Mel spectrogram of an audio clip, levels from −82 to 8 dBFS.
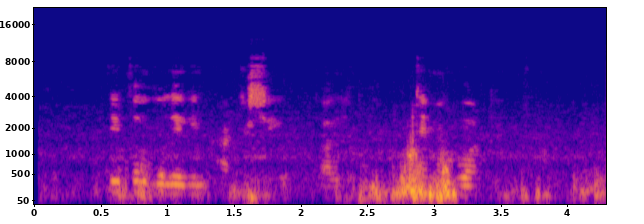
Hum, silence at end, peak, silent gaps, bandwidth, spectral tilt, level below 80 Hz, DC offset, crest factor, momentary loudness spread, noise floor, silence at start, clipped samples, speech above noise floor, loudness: none; 0 s; -2 dBFS; none; 9.2 kHz; -7 dB/octave; -42 dBFS; under 0.1%; 20 dB; 22 LU; -50 dBFS; 0.55 s; under 0.1%; 30 dB; -21 LUFS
